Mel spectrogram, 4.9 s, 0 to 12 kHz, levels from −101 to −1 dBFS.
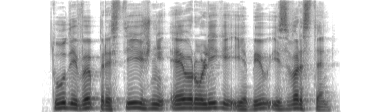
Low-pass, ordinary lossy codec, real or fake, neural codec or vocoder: none; none; real; none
